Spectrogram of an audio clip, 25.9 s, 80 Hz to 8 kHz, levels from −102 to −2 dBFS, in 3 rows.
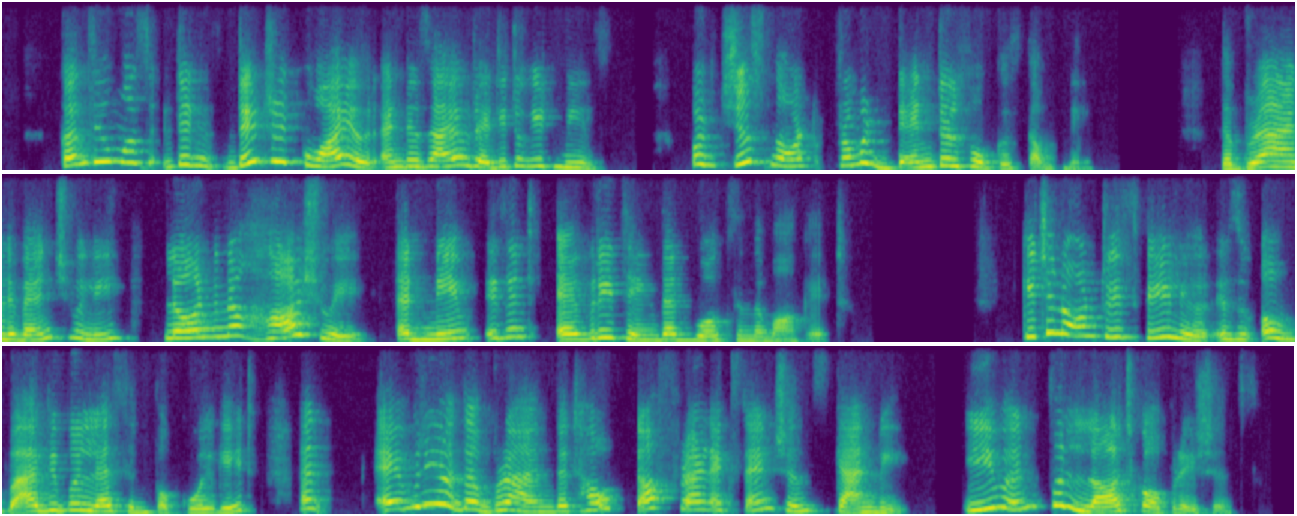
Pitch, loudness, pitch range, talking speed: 310 Hz, -16 LUFS, 260-370 Hz, 130 wpm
